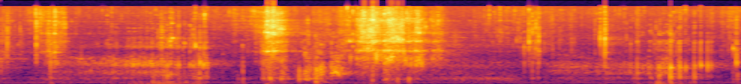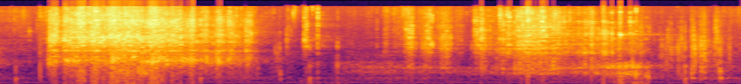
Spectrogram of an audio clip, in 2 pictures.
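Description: A young woman sips and slurps from a glass close to a microphone.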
